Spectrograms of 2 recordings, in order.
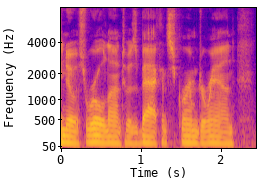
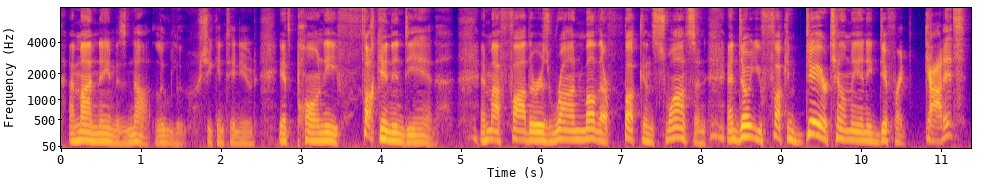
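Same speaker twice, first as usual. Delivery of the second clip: building fury; 5 semitones higher, 3 dB louder than usual. Acted. Pawnee confronting the author.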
